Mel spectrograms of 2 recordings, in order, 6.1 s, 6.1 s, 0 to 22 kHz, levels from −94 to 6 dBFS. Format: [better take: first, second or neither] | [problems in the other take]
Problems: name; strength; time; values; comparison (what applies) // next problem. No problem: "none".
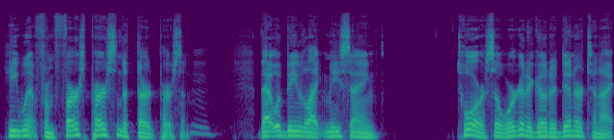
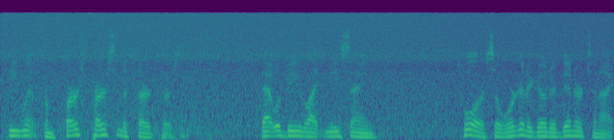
first | hiss; loud; throughout; 4 dB below the speech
